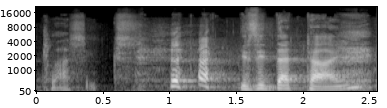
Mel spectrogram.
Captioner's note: laughing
